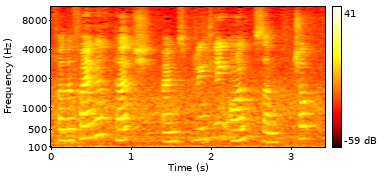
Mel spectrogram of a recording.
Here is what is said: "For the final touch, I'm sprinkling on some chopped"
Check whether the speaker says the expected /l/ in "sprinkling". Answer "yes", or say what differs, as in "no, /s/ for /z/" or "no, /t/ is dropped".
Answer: yes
